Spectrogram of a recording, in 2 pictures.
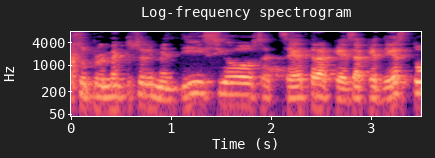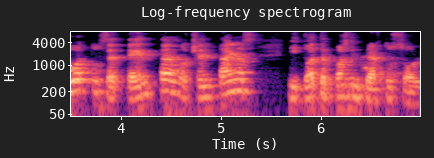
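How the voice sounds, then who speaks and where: Lively intonation marks this man's unremarkable speaking voice, pitched fairly high. He talks at a fairly slow pace. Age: 40s. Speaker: podcast host. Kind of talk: casual chat.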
